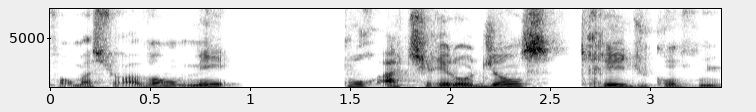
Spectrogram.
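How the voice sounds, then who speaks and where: Over a quiet background, a man with a fairly high pitch, a dark, mellow tone and vocal fry speaks at a moderate pace with lively intonation. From Marseille, southern France. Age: 20s. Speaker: relationship coach. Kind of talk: interview testimony. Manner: halting, many fillers.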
